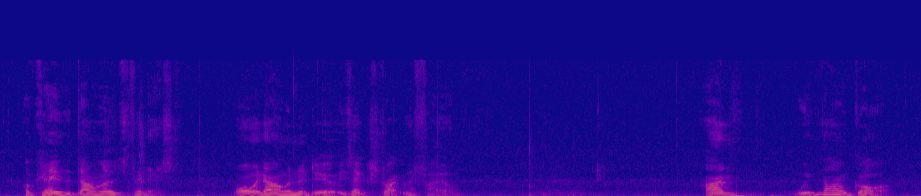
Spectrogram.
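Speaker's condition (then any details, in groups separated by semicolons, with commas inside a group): Cerebral palsy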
